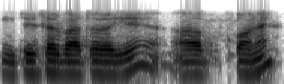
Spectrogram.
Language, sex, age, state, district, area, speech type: Urdu, male, 18-30, Delhi, East Delhi, urban, conversation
